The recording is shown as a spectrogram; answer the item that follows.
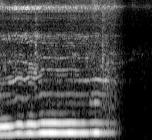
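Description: A man humming one held note, "hmmm", with a slight rise in pitch at the start, stopping shortly before the end.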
